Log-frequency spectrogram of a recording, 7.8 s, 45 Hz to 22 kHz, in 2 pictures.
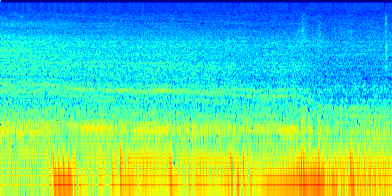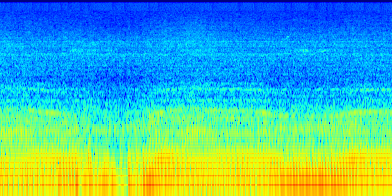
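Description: A Mazda RX-8 rotary engine runs at idle with a Haltech R3 ECU fitted and an idle fault, giving a steady low rumble that dips and wavers slightly in pitch midway before settling, close and continuous with no talk.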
